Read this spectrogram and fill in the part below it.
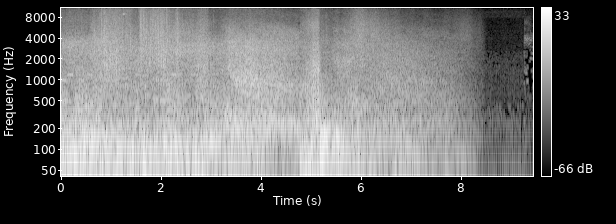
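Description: A huge explosion roars and slowly fades away.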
